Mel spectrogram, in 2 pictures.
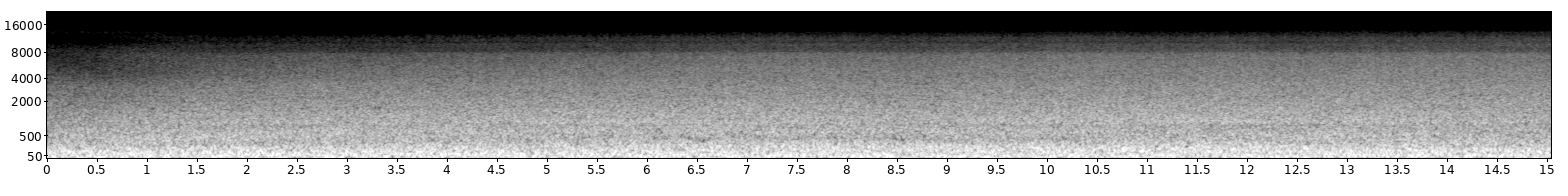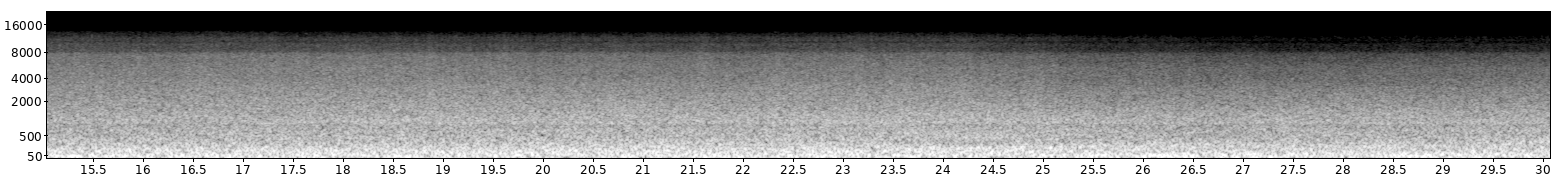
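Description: Large river waterfall rushing, a loud, steady wash of falling water that doesn't change.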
